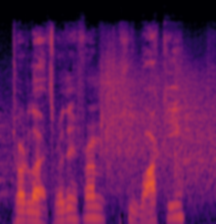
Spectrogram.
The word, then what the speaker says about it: Pewaukee: Pewaukee? Like Milwaukee?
